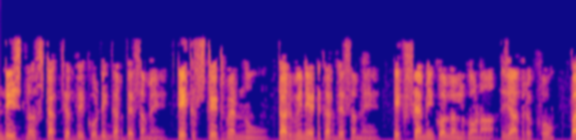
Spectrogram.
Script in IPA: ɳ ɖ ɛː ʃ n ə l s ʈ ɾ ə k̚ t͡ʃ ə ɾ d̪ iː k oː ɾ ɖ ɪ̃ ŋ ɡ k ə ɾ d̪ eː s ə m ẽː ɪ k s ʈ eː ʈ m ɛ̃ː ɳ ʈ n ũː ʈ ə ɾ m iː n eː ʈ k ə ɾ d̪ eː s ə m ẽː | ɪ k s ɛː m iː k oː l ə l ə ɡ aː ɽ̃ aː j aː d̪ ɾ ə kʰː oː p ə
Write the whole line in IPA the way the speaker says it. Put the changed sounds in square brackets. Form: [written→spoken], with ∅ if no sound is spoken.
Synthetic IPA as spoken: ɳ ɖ [ɛː→iː] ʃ n ə l s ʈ ɾ ə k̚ t͡ʃ ə ɾ d̪ iː k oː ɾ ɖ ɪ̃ ŋ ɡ k ə ɾ d̪ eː s ə m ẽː ɪ k s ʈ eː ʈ m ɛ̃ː ɳ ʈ n ũː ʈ ə ɾ m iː n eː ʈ k ə ɾ d̪ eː s ə m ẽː | ɪ k s ɛː m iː k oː l ə l ə ɡ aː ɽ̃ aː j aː d̪ ɾ ə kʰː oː p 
